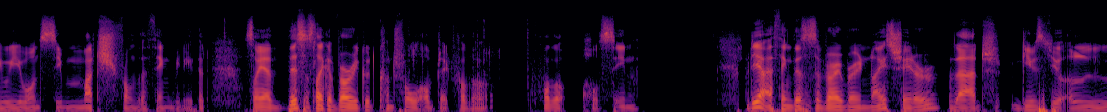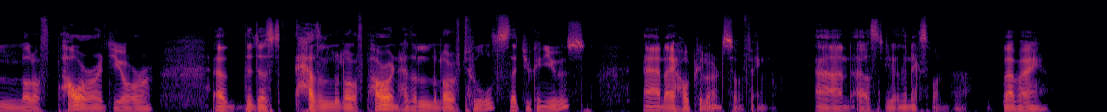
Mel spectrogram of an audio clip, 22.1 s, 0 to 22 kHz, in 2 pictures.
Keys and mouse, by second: 0.9-1.6 middle drag, 2.0 shift+middle click, 3.0-5.3 drag, 6.4-6.7 middle drag, 7.5 middle click, 7.9 middle click, 8.9 middle click, 10.0-11.2 middle drag, 16.9-17.4 middle drag.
